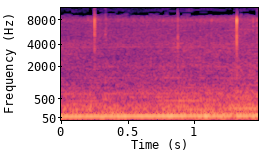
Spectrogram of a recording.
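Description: Steady low rumble of a car on the road in traffic at 8:55 a.m., fairly loud, with a constant hiss of tyre and engine noise and no clear rise or fade. No one speaks.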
